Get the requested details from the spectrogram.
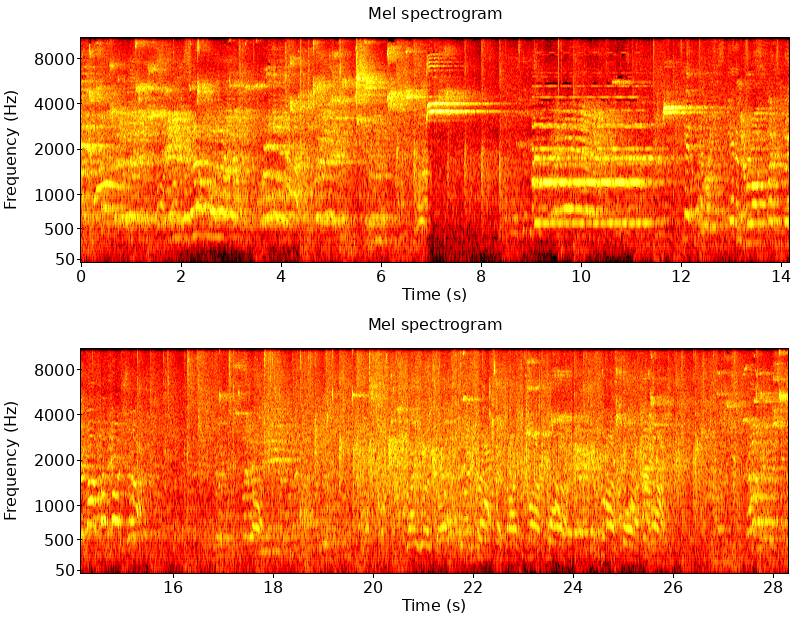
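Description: Players and spectators shout and chatter in a large echoing hall.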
